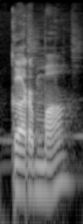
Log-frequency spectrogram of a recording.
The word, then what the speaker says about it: karma: pronunciation, it is called karma at your end. In Hindi, it's pronounced as karm.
